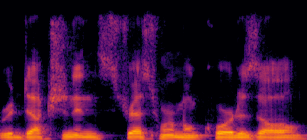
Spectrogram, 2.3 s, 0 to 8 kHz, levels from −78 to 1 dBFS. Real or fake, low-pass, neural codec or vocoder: real; 7.2 kHz; none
